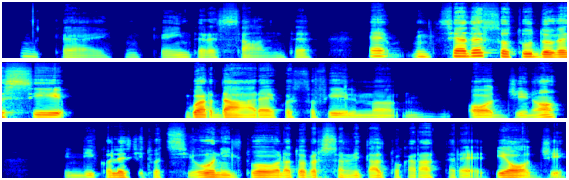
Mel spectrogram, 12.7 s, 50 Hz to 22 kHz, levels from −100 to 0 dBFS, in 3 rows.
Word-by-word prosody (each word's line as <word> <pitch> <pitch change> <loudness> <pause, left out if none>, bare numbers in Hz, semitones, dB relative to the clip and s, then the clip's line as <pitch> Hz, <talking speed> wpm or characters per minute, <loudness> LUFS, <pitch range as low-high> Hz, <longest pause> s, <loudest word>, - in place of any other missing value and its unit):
Okay, 100 -10 -18
okay 115 -2 -21
interessante. 105 -3 -15 0.4
E, 170 -1 -3
mhmm, 145 0 -9
se - - 0
adesso 175 -2 +5
tu 150 - +3
dovessi 125 -3 +3 0.9
guardare 110 -2 +3
questo 110 0 -13
film, 105 -2 -7 0.3
mhmm, 115 +3 -24 0.3
oggi 105 0 -2
no, 120 +5 -1 0.4
quindi 100 +1 -13
con 105 +2 -6
le 105 0 +2
situazioni 110 +3 -2
il 100 -2 -9
tuo 105 -1 +3
la 105 - -2
tua 105 - -3
personalità, 105 -1 -7
il 100 - -3
tuo 105 - -16
carattere 100 -1 -8
di 110 - 0
oggi 95 -2 +2
110 Hz, 135 wpm, -28 LUFS, 100-120 Hz, 0.9 s, adesso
